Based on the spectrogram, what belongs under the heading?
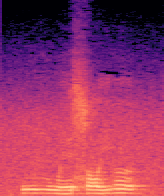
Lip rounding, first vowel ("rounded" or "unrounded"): unrounded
